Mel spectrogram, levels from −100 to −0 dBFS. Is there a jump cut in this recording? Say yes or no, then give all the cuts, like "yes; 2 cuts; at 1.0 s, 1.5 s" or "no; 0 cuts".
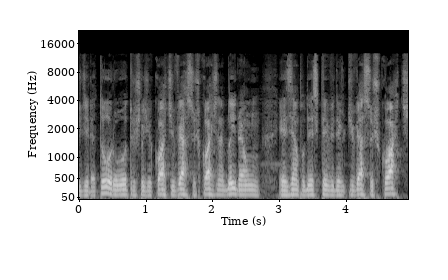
yes; 3 cuts; at 0.9 s, 2.4 s, 3.6 s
